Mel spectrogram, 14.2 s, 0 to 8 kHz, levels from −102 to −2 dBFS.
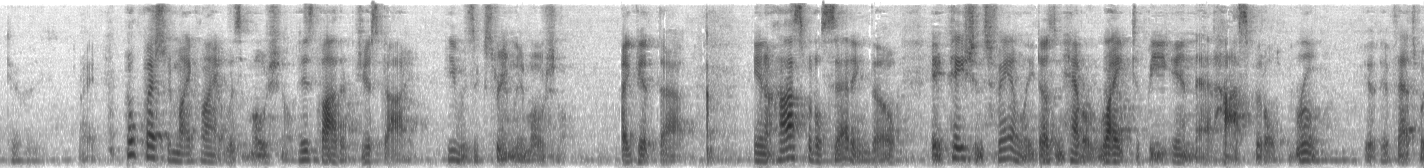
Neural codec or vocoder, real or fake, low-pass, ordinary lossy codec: vocoder, 22.05 kHz, 80 mel bands, HiFi-GAN; fake; 7.2 kHz; AAC, 32 kbps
